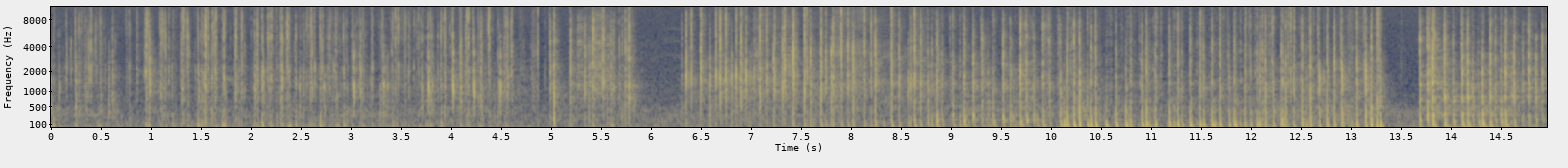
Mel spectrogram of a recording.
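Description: Long black acrylic nails rapidly tap and scratch a thin, flat, hand-sized kraft cardboard sleeve of beeswax wrap packaging (Bee's Wrap). The result is a dense, fast stream of dry, crinkly clicks and scrapes with bright edges and some low thumps, broken by two brief pauses near 6 and 13 seconds.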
